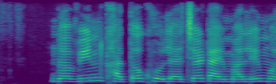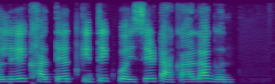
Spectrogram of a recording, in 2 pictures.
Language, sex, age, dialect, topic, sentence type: Marathi, female, 18-24, Varhadi, banking, question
